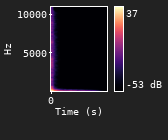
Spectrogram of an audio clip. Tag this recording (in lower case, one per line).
drum
bass drum
music
musical instrument
percussion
